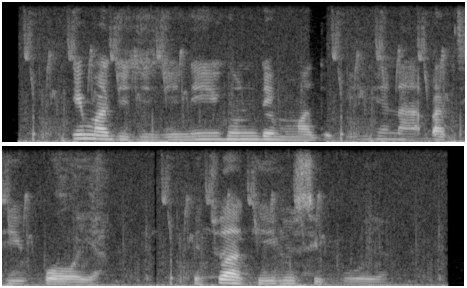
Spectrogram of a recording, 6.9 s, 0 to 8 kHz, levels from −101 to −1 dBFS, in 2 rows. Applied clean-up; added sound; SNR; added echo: none; Bird; 9 dB; none.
